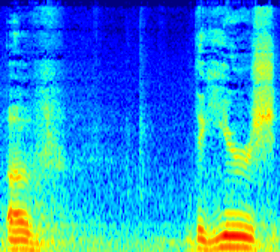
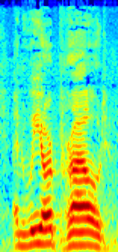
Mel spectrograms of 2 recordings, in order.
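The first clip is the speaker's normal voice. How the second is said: higher and louder, a proud mother praising her son; mom's proud speech; 7 semitones higher, 10 dB louder than usual. Retold or imitated. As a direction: announce it like a proud parent handing over the job. Mom voiced in retold parable.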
